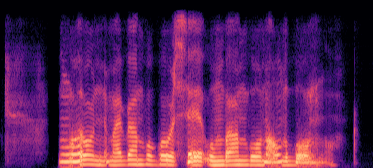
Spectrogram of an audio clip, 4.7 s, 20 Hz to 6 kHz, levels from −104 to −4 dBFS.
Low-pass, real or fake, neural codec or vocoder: 5.4 kHz; fake; autoencoder, 44.1 kHz, a latent of 192 numbers a frame, MeloTTS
